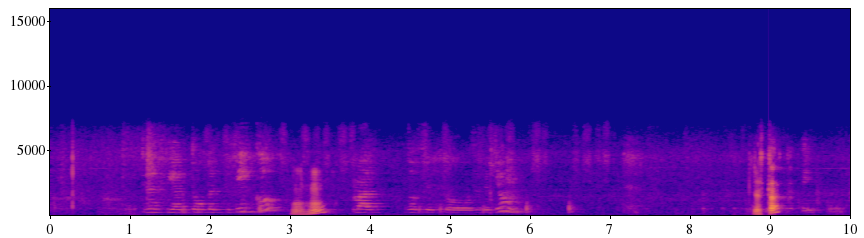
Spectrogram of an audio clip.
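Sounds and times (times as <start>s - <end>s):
marker scratching on paper: 1.2s - 7.4s.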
